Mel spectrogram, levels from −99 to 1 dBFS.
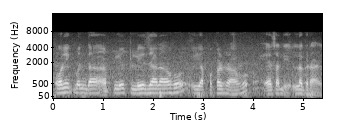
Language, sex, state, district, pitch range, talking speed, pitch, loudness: Hindi, male, Gujarat, Gandhinagar, 145-155 Hz, 190 wpm, 150 Hz, -17 LUFS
